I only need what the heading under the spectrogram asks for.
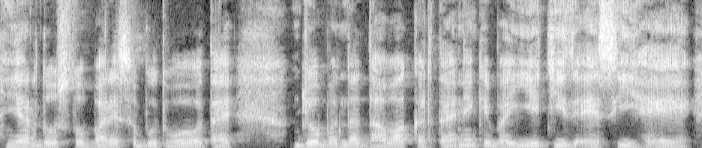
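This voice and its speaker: A man's voice: mid-range voice, fairly even intonation, normal speed, husky. A man with a Pakistani accent giving an informal explanatory law lecture in a conversational, step-by-step way. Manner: conversational, explains each point by rephrasing it.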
